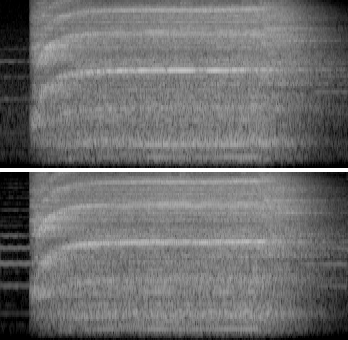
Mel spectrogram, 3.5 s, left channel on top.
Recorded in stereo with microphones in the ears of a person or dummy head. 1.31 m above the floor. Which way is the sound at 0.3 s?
10° right (ahead or behind).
